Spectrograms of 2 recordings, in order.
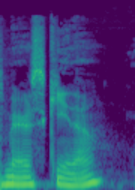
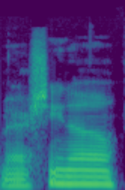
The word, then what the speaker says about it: maraschino: So it's one of those things that's kind of funny, especially with the pronunciation, because I think most people think of it as maraschino. I feel like in the cocktail world, I hear maraschino.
